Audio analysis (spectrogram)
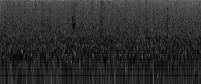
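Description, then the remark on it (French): Steady rain hisses evenly across the whole stretch as it rains over Bengal, a dense wash of falling water with a couple of brief, sharper drop taps near the start. No voices. “Il pleut sur le Bengale. Tous regardent le bruit de la pluie.”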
